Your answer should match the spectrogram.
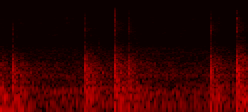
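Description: A pen tapping and scratching on the screen of an interactive whiteboard while writing, heard as a few faint short strokes close together about a second in.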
